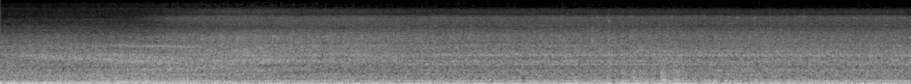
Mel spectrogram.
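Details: Impala idling after a shop replaced the holed, broken exhaust pipe, heard at the tailpipe: deep steady low rumble with no ticking, rattling or puffing from a leak, much quieter than before; normal exhaust idle after repair.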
